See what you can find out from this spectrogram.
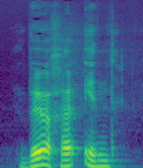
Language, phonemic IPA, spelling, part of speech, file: Dutch, /ˈbʏrɣər ˈɪn/, burger in, verb, Nl-burger in.ogg
- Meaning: inflection of inburgeren: 1. first-person singular present indicative 2. second-person singular present indicative 3. imperative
